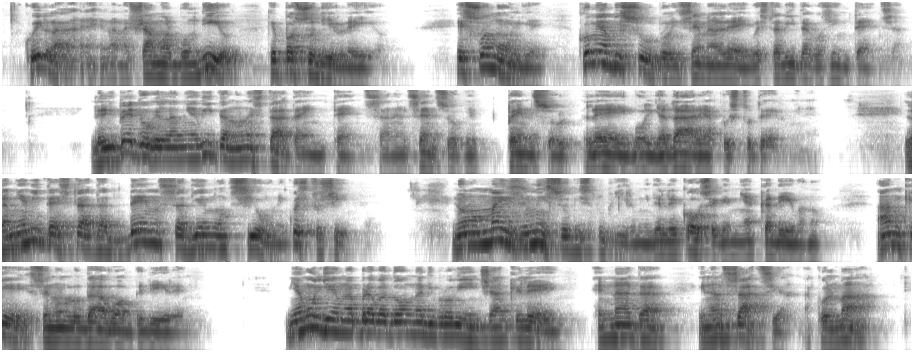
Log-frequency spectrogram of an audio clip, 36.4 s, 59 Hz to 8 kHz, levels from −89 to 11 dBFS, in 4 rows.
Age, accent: 60-79, native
